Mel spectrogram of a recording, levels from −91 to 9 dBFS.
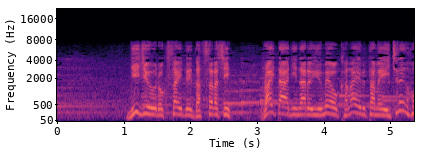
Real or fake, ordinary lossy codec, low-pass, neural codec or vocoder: real; none; none; none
